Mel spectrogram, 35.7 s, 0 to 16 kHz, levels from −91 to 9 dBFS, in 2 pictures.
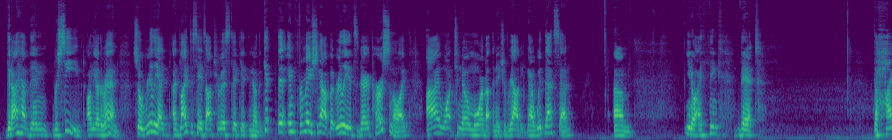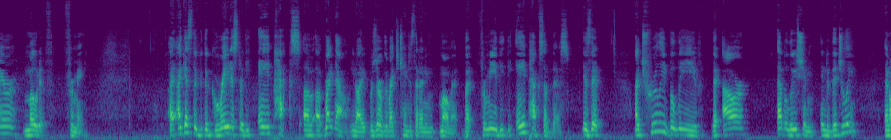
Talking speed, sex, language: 165 wpm, male, English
